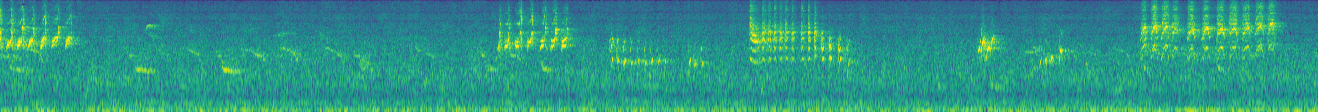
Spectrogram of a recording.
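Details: Greater green leafbird singing: loud bursts of rapid, high chattering notes around half a second to a second long, separated by gaps holding softer, scattered slurred whistles.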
